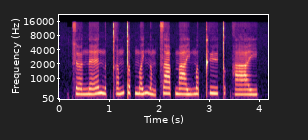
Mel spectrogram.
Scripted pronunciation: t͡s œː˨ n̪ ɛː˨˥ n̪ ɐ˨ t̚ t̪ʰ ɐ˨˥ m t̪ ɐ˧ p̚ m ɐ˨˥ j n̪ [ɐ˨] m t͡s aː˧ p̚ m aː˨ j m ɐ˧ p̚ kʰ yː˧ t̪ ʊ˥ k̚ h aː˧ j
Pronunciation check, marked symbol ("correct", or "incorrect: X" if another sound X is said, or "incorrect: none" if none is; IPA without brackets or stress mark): incorrect: ɐ˨˩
